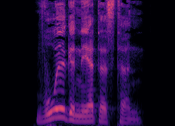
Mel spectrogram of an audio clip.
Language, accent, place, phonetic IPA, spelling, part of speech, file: German, Germany, Berlin, [ˈvoːlɡəˌnɛːɐ̯təstn̩], wohlgenährtesten, adjective, De-wohlgenährtesten.ogg
- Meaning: 1. superlative degree of wohlgenährt 2. inflection of wohlgenährt: strong genitive masculine/neuter singular superlative degree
